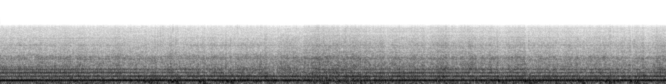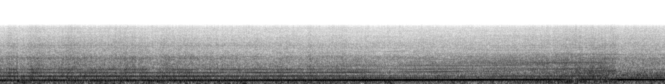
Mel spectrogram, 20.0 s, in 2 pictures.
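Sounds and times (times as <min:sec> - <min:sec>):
car engine running: 0:00.0 - 0:19.9
road and tyre noise: 0:00.0 - 0:19.9.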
